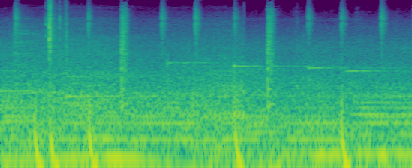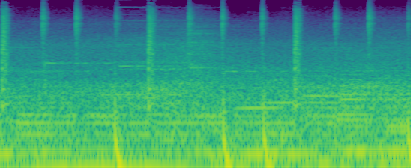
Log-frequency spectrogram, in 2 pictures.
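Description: Background music with a steady beat of sharp percussive hits over held chords.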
